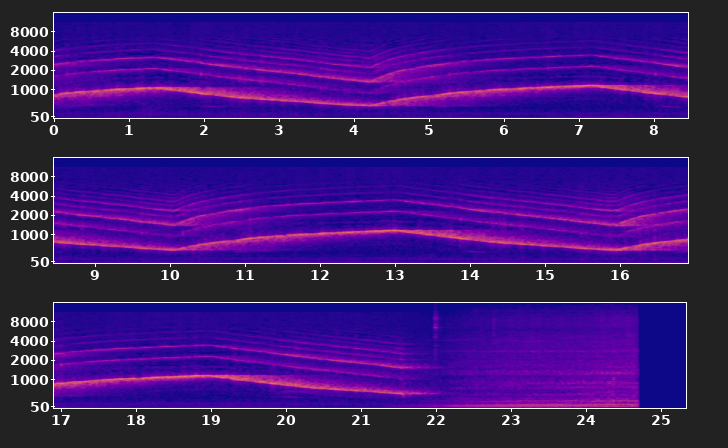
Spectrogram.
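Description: Emergency vehicle siren in a slow wail, its pitch rising and falling four times about six seconds apart. Near the end it gives way to a short, low, rough blast that cuts off suddenly.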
